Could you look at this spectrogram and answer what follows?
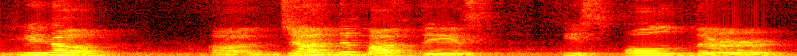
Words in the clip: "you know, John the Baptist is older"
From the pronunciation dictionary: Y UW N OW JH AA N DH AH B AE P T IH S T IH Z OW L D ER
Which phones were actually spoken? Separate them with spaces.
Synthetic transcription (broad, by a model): Y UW N OW JH AA N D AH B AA B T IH S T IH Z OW L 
